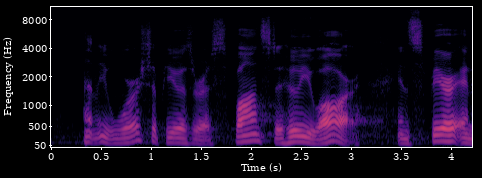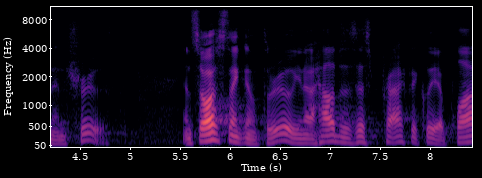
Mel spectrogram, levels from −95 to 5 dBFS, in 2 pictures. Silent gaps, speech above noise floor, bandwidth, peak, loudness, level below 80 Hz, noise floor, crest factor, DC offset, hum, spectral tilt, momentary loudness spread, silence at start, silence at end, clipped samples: none; 37 dB; 10 kHz; -18 dBFS; -45 LUFS; -88 dBFS; -82 dBFS; 28 dB; under 0.1%; none; -6 dB/octave; 19 LU; 0.35 s; 0 s; under 0.1%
